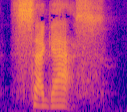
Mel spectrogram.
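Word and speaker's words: Sackgasse: John Piper identifies the German word, it's pronounced Sagas.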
